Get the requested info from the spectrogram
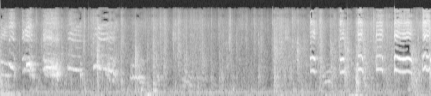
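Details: Four-week-old rescue puppies, a Labrador and hound mix, whimper and whine in short high rising and falling cries, several overlapping, with bursts of squeaky yips and a low steady hum underneath.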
